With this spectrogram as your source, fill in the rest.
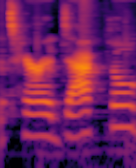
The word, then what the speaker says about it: pterodactyl: can't you hear a pterodactyl go to the bathroom because the p is silent okay so now that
